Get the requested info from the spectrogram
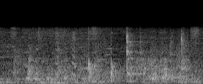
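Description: Bowling-alley clatter: sharp knocks and rattles of pins and lane machinery, with several distinct knocks from about a second in to near the end.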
